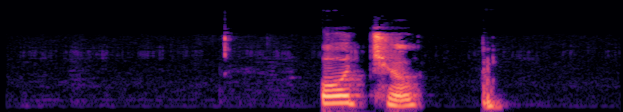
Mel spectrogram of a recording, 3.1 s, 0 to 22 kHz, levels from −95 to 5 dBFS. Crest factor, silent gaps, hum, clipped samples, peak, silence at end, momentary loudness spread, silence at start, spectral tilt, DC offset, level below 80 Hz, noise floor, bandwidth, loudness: 20 dB; none; none; under 0.1%; 0 dBFS; 0.6 s; 23 LU; 1.6 s; -3 dB/octave; under 0.1%; -66 dBFS; -72 dBFS; 9.6 kHz; -17 LUFS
